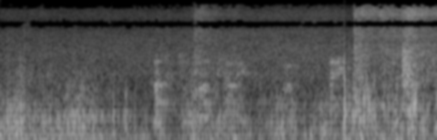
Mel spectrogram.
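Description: Wind buffeting a phone microphone, a loud low rumble, with knocks from the phone being handled.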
